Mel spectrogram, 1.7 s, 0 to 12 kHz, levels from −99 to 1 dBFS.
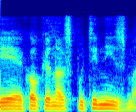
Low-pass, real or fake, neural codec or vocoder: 7.2 kHz; fake; codec, 16 kHz, 0.5 kbps, X-Codec, WavLM features, trained on Multilingual LibriSpeech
